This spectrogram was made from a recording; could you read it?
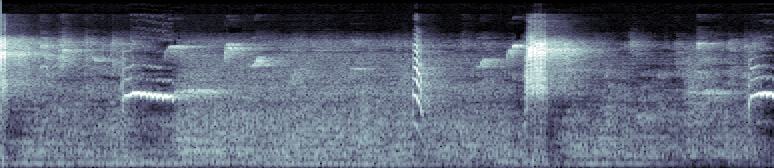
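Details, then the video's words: Oriental white-eye, called kapas tembak, a cared-for bird from bulk-caught stock, gives clear, thin, level whistles, a sharp click and a loud high chip, repeated at irregular intervals over a low hum. "menikmati suara kapas tembak KG"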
